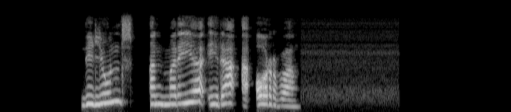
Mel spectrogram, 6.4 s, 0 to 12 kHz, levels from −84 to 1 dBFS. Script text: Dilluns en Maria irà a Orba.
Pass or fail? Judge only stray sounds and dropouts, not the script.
pass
